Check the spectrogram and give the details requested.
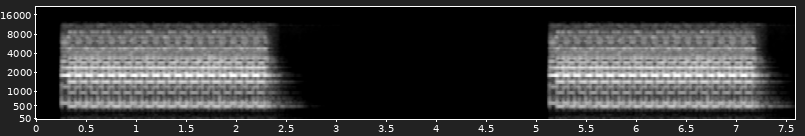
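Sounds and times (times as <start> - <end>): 
telephone ringing: 0.3 - 2.5, 5.2 - 7.4.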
